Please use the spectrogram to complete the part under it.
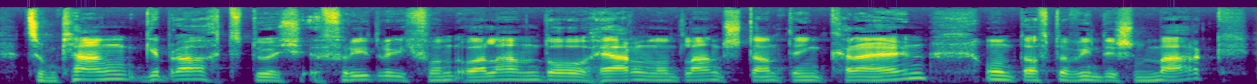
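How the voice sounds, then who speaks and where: A man narrating a radio play in a theatrical, mock-solemn and ceremonious way. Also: on the high side.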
